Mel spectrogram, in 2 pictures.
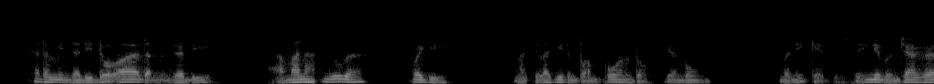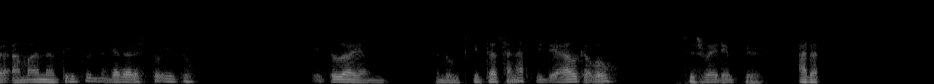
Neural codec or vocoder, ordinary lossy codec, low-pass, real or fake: codec, 16 kHz, 0.5 kbps, X-Codec, WavLM features, trained on Multilingual LibriSpeech; AAC, 16 kbps; 3.6 kHz; fake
